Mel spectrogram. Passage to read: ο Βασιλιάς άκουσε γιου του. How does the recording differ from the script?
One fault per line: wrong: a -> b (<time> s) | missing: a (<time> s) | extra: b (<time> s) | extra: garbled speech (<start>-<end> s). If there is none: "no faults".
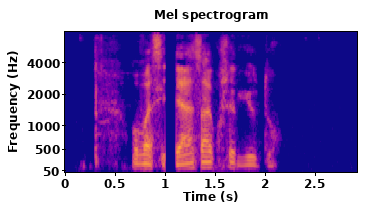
no faults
